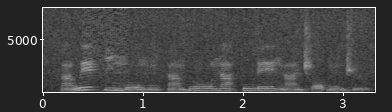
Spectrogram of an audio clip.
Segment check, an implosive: present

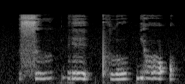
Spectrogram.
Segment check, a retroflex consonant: absent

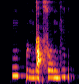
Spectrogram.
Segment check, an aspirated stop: absent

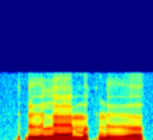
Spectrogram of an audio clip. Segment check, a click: absent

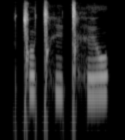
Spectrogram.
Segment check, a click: present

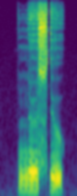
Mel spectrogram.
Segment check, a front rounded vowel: present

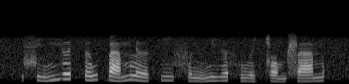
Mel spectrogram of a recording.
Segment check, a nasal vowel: absent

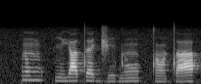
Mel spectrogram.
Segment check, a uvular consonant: absent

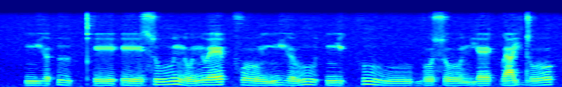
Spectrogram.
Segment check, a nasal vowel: absent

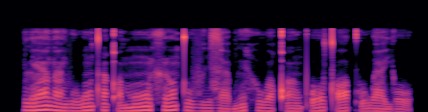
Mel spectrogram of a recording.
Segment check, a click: absent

